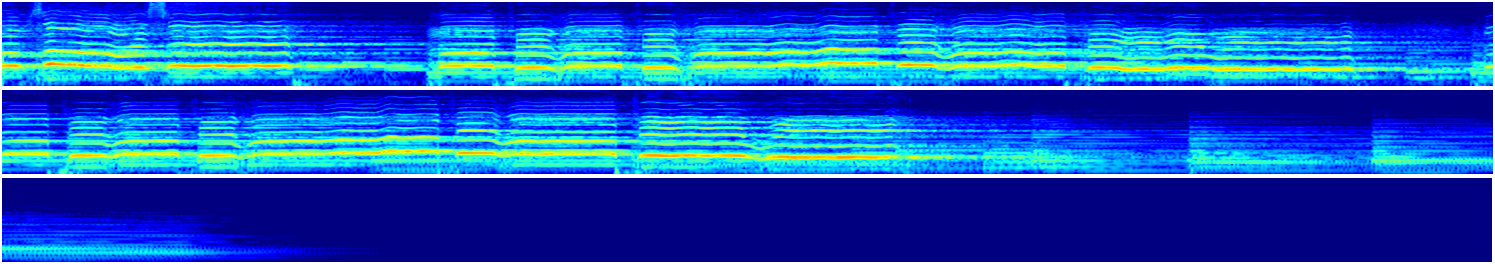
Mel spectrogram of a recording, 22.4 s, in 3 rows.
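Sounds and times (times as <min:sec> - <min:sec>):
soprano singing: 0:00.0 - 0:14.3.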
